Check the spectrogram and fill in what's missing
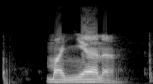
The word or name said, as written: mañana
